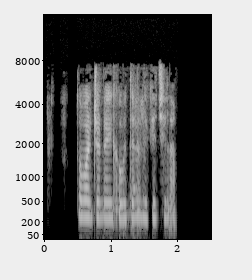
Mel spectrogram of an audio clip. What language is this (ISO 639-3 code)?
ben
